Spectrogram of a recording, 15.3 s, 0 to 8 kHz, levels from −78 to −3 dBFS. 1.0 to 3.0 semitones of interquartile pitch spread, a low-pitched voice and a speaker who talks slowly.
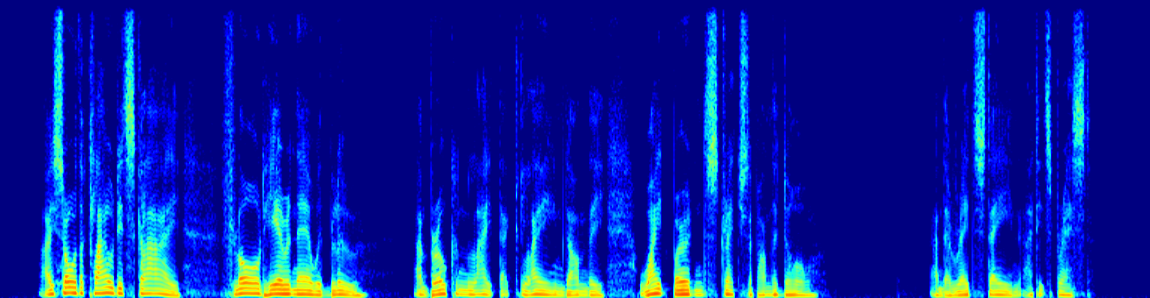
No: average, 3.8 semitones; low, 105 Hz; slow, 125 wpm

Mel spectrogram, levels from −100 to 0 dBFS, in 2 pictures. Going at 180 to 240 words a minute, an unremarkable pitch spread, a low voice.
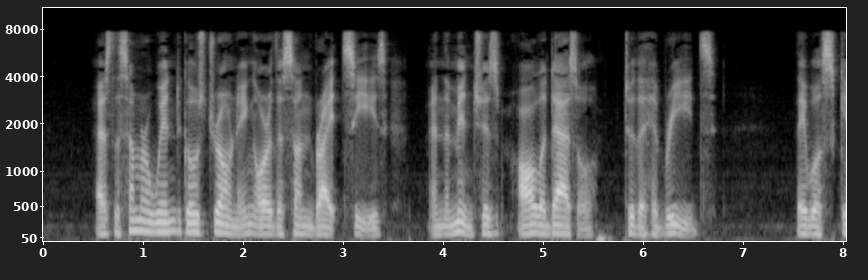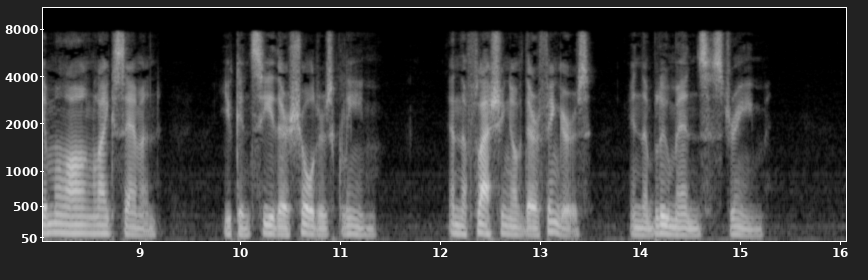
No: average, 165 wpm; average, 3.4 semitones; low, 110 Hz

